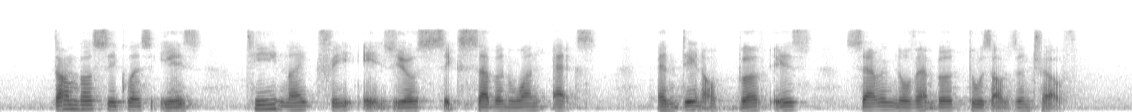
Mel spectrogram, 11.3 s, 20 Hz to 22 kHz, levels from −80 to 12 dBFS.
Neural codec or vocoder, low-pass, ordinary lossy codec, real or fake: codec, 16 kHz, 1.1 kbps, Voila-Tokenizer; 7.2 kHz; Opus, 64 kbps; fake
